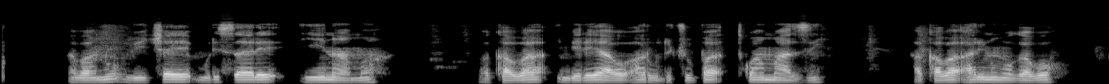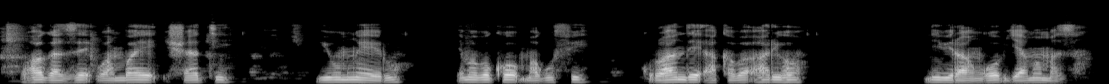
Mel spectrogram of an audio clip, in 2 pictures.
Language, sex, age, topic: Kinyarwanda, male, 25-35, government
